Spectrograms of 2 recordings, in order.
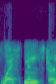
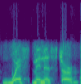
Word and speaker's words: Westminster: That's another word that's mispronounced. It's Westminster, not Westminster.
